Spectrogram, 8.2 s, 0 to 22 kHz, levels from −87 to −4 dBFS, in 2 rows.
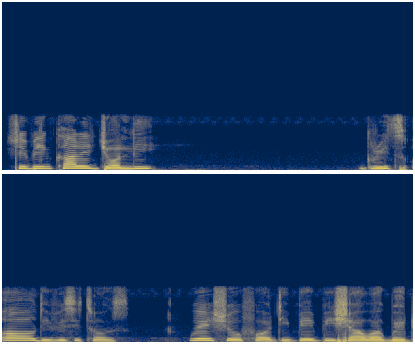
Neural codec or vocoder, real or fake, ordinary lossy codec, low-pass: none; real; none; 7.2 kHz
